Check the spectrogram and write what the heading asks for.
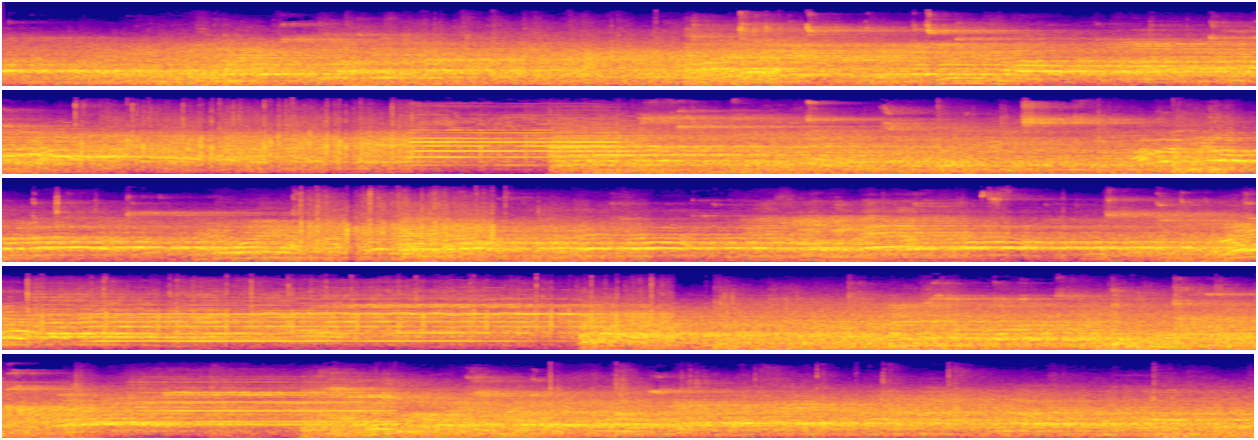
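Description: Live sound of a basketball game in a large sports hall: the ball bouncing on the court amid players' shouts and calls, echoing off the hall walls.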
